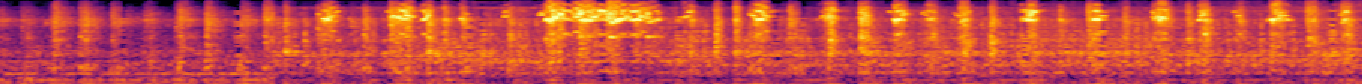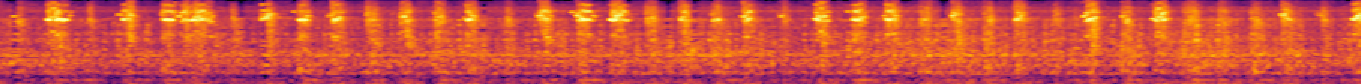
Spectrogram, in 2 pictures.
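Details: Mud bog truck just started after sitting since January. Loud, uneven idle with ragged, stumbling pulses; the spark plugs are fouled out and misfiring and need replacing.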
